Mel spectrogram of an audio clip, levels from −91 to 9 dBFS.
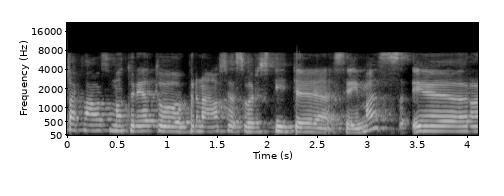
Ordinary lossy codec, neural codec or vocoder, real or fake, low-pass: AAC, 64 kbps; codec, 16 kHz, 4 kbps, X-Codec, HuBERT features, trained on balanced general audio; fake; 7.2 kHz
